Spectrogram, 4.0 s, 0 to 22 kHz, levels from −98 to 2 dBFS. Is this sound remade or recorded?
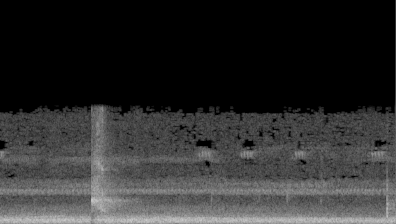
recorded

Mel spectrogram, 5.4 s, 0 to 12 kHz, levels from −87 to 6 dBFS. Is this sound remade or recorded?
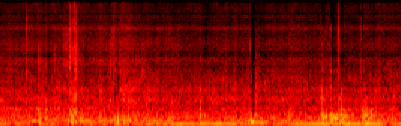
remade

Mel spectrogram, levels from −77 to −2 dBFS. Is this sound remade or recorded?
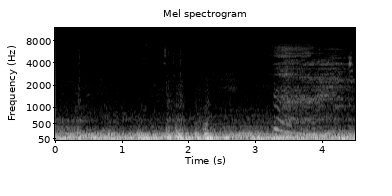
recorded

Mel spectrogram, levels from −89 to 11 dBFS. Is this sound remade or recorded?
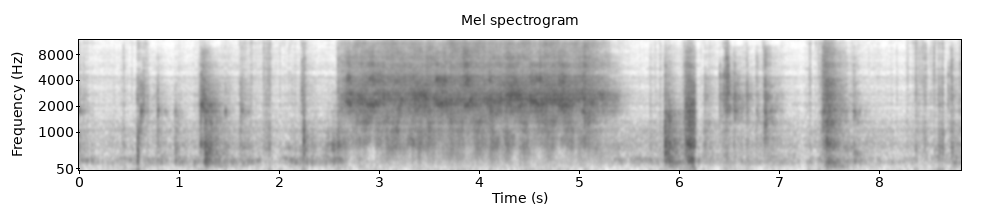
remade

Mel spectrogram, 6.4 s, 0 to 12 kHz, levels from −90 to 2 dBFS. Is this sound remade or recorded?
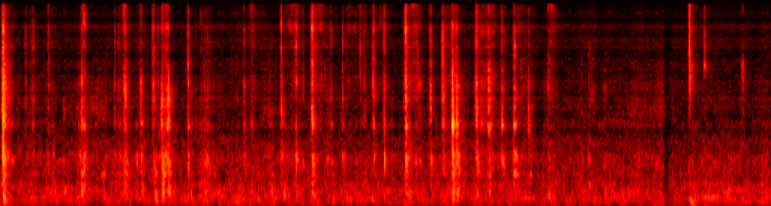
remade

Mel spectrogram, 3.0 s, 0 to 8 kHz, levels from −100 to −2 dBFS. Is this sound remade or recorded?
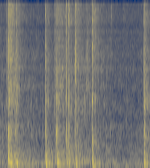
remade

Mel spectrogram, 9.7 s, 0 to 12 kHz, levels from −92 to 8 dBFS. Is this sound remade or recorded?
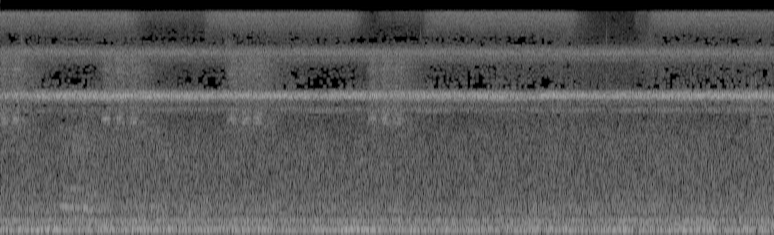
recorded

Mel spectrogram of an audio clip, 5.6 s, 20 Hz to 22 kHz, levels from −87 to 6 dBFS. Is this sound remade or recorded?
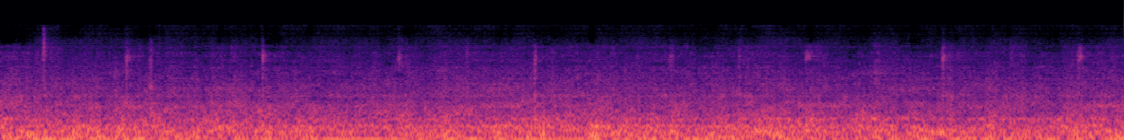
remade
